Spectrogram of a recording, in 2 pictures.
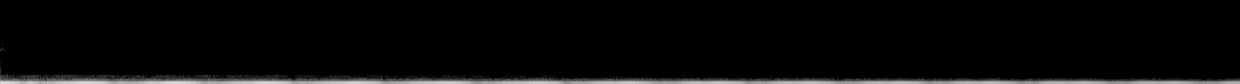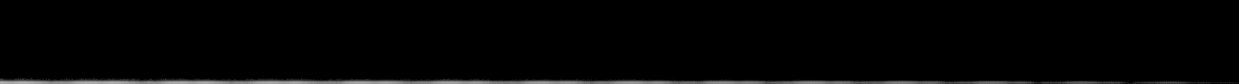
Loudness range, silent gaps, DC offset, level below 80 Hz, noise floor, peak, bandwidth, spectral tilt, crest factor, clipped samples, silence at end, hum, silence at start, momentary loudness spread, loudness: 20 LU; none; under 0.1%; -22 dBFS; -69 dBFS; 0 dBFS; 0.4 kHz; -13 dB/octave; 20 dB; under 0.1%; 2.4 s; none; 0 s; 22 LU; -22 LUFS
